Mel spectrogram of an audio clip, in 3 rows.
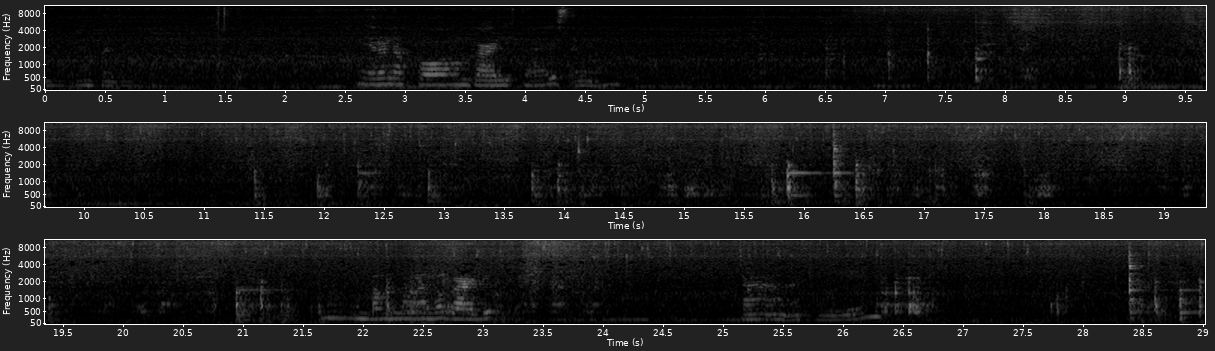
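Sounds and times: garlic sizzling in hot oil: 6.9 - 29.0
wooden spatula scraping a pan: 7.7 - 10.6, 11.2 - 24.2, 26.2 - 26.8.

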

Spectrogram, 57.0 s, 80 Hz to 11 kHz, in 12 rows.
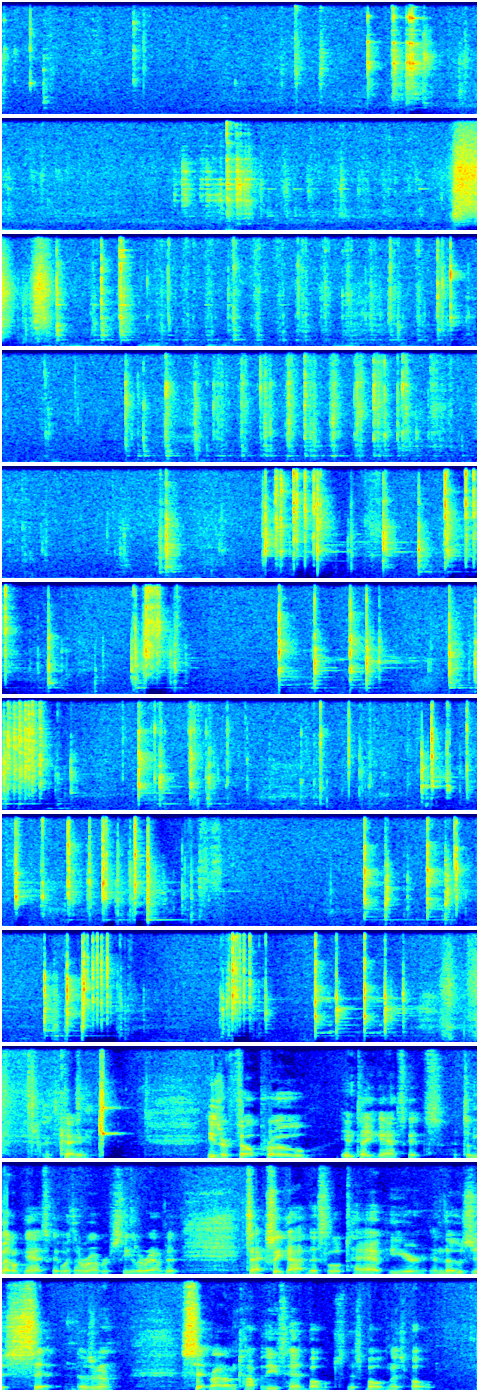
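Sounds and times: steady low hum: 0.0 - 57.0
tools clinking against metal: 2.8 - 5.2, 6.4 - 19.5, 20.1 - 25.8, 26.5 - 35.6, 36.5 - 39.5, 40.2 - 44.0
socket ratchet clicking: 15.4 - 19.0, 21.6 - 25.7, 26.5 - 35.4.

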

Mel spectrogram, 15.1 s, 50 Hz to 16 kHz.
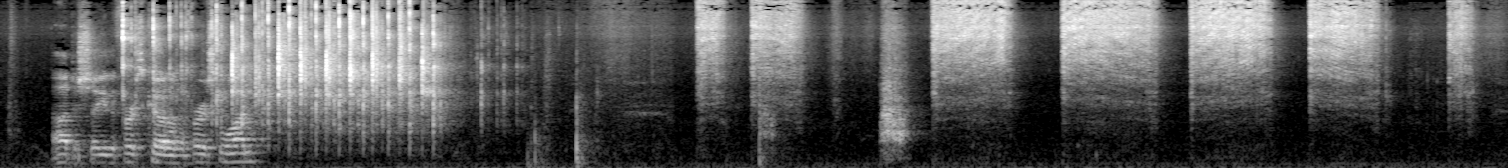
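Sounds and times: aerosol paint can spraying: 7.0 - 8.1, 9.3 - 14.8.

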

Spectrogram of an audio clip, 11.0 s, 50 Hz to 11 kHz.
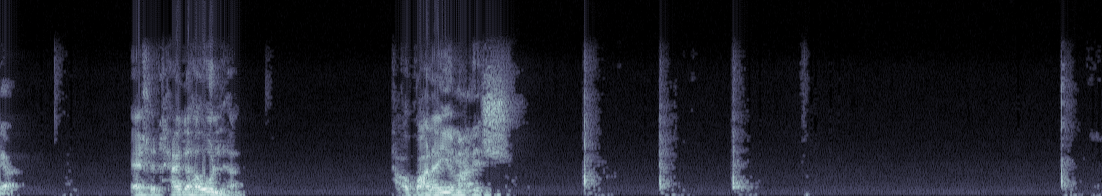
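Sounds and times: short sharp taps: 5.8 - 8.2.

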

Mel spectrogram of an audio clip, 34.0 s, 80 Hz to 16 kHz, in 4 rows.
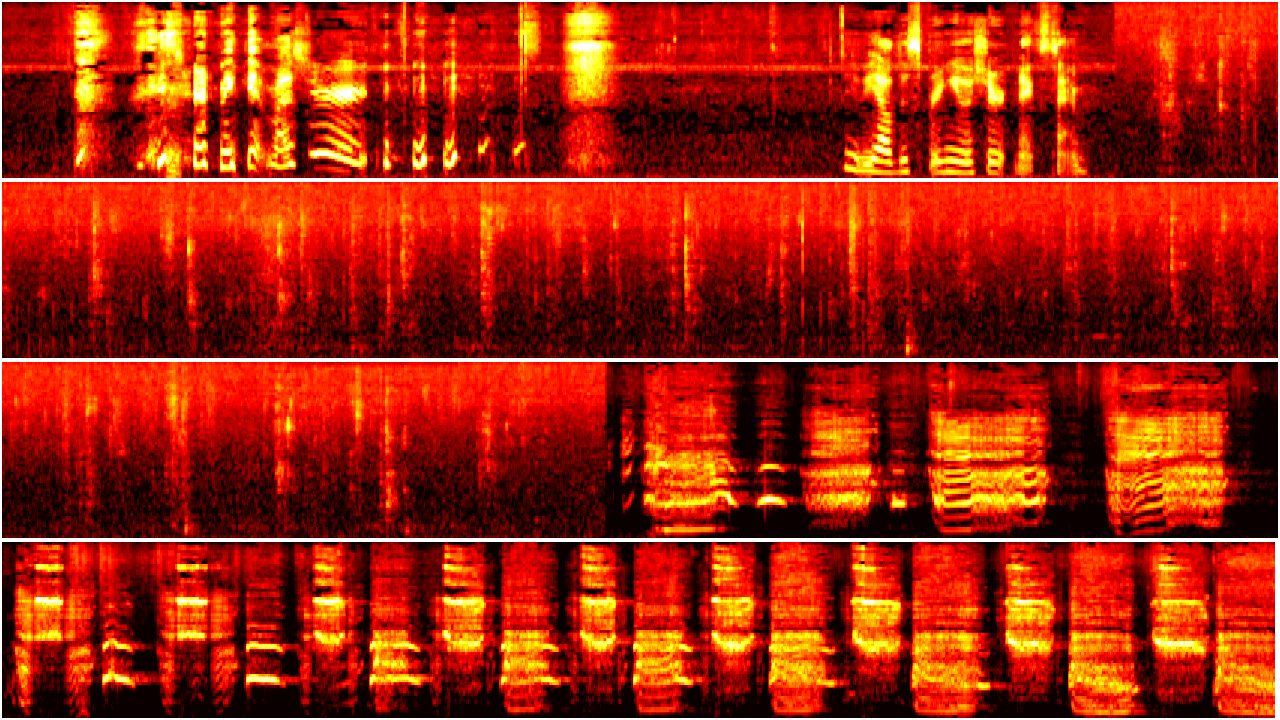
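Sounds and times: donkeys nibbling feed clicks: 7.6 - 21.0
donkey braying: 21.1 - 34.0.

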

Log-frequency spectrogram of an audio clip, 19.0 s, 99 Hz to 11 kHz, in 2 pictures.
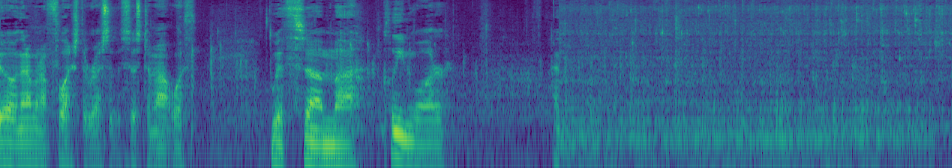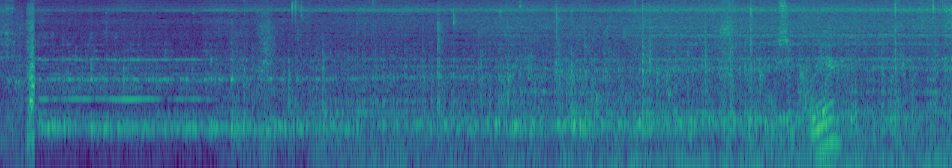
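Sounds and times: thin stream of water draining: 5.6 - 19.0
water being poured: 5.6 - 19.0.

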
